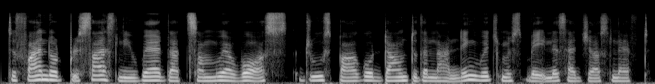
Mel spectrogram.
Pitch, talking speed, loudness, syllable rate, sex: 170 Hz, 185 wpm, -18 LUFS, 4.8 syllables/s, female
